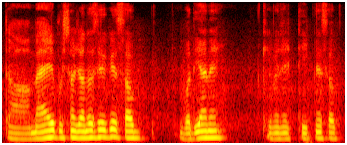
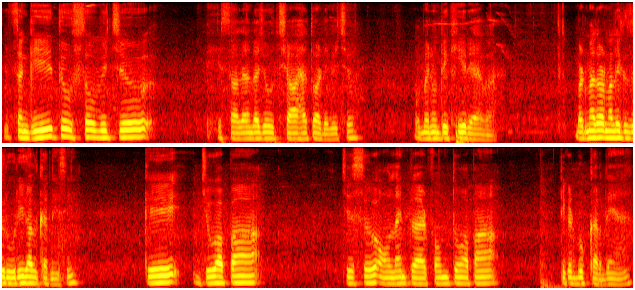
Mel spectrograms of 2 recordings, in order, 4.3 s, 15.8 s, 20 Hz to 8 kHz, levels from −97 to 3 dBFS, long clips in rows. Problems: background sounds at intervals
